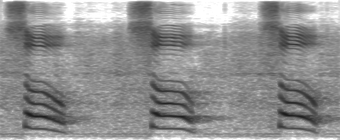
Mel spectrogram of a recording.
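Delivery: सोप said with a long o, the a silent; सोप drawn out clearly; modelled word. Shown as a demonstration. Teacher repeats सोप for the children, slow and clear. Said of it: "जब हम इसको read कर रहे तो क्या पढ़ रहे हैं".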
